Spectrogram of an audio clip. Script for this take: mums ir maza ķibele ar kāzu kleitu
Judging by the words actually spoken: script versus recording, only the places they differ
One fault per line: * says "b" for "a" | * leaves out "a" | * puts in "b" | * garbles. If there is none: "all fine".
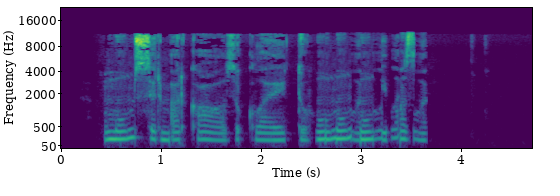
* leaves out "maza ķibele"
* garbles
